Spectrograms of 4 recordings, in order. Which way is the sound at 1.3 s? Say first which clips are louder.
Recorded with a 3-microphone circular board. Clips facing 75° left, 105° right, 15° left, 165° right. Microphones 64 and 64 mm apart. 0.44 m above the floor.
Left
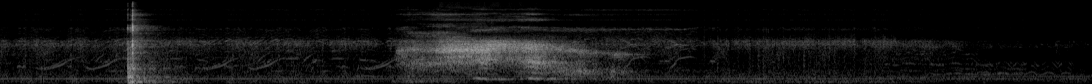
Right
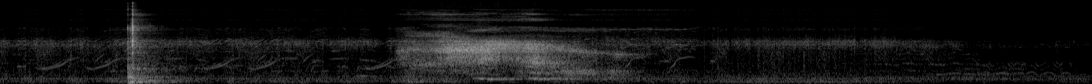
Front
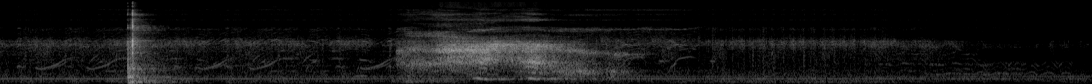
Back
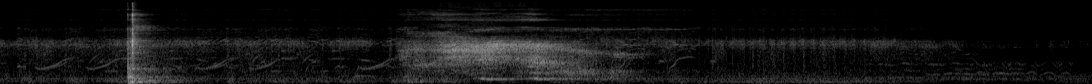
Left 2 dB, even; 90° left.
